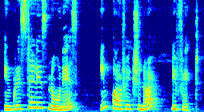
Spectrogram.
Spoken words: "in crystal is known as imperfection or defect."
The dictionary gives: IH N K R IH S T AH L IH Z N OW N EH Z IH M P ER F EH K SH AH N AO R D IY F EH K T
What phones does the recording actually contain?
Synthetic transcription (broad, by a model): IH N K R IH S T AH L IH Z N OW N EH Z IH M P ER F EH K SH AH N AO L D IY F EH K T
